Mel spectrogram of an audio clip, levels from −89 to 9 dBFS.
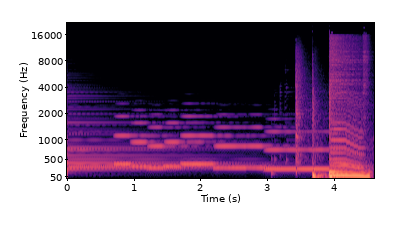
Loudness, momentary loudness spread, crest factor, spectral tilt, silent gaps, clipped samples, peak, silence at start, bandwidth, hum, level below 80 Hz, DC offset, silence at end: -24 LUFS; 15 LU; 20 dB; -6.5 dB/octave; none; under 0.1%; -2 dBFS; 0 s; 16.5 kHz; none; -24 dBFS; under 0.1%; 0 s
